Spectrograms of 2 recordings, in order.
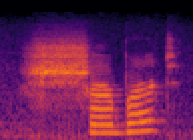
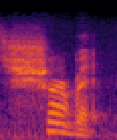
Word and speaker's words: sherbet: you ever noticed that people actually pronounce it sherbert but it's not you know it's sherbet no second are no second are one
